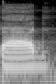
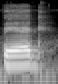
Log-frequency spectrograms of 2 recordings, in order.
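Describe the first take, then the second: First: The vowel has a non-Jersey pronunciation. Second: The vowel has a New Jersey pronunciation. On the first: "or however they say it, um, in other parts of the country" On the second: "Put mine in the bag"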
